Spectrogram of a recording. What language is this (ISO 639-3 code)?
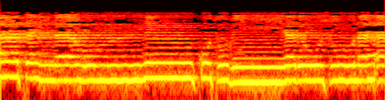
ara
